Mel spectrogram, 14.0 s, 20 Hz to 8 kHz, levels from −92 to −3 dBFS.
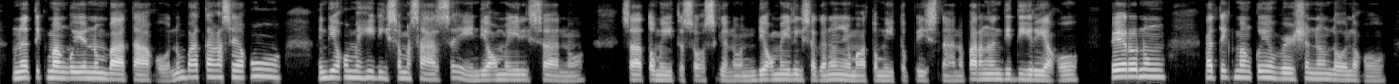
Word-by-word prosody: nung 175 - +3
natikman 185 -1 +3
ko 170 - +1
'yon 170 - +3
nung 155 -2 -1
bata 135 -3 +4
ko, 110 0 -10
nung 155 +9 -6
bata 195 +1 0
kasi 195 0 +4
ako, 205 0 -2 0.4
hindi 180 +3 0
ako 190 +1 -2
mahilig 180 -2 0
sa 175 - +5
masarsa, 140 +1 +3
eh. 155 -8 -3
Hindi 125 +2 -2
ako 130 - +1
mahilig 130 -2 -2
sa 125 -3 +1
ano 110 +3 -12 0.4
sa 130 -1 +4
tomato 125 -2 -2
sauce, 115 0 +3
gano'n. 115 0 -6
Hindi 135 +3 0
ako 130 - -1
mahilig 135 -2 0
sa 130 - +1
gano'n, 135 +3 -2
yung 120 - -4
mga 115 -1 -2
tomato 115 -2 -7
paste 115 -2 0
na 110 - -5
ano, - - -8
parang 145 -1 +1
nandidiri 135 -3 0
ako. 125 +2 -5 0.3
Pero 205 +1 +6
nung 205 -1 -1 0.4
natikman 190 0 +1
ko 185 - -1
yung 175 -3 -2
version 155 +1 +1
ng 150 -1 -3
lola 125 -3 -3
ko, 105 0 -12
140 Hz, 210 wpm, -24 LUFS, 125-180 Hz, 0.4 s, Pero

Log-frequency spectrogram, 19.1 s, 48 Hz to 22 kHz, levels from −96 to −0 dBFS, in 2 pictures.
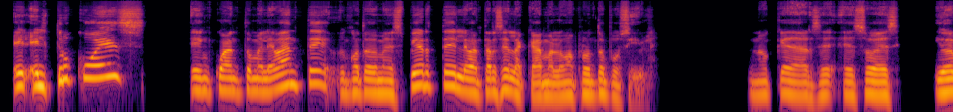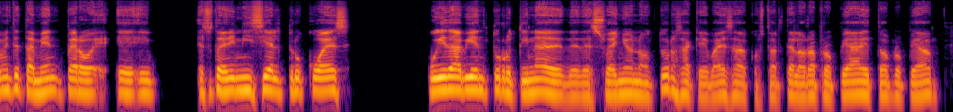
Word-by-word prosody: El 205 +1 +3
el 200 -3 +4
truco 295 +3 +1
es 335 -1 +1 0.4
en 155 -2 -3
cuanto 155 0 -1
me 150 -1 -2
levante 215 +8 -1
en 140 -1 -8
cuanto 145 0 -2
me 140 - -1
despierte, 200 +7 -1
levantarse 145 -1 0
de - - 0
la 125 -7 -2
cama 115 0 -2
lo 115 - -3
más 125 0 -4
pronto 130 0 -3
posible. 110 -4 -9 0.9
No 125 0 -8
quedarse, 125 -3 -5
eso 125 +1 -1
es 125 -3 -2 0.3
y 140 - -1
obviamente 160 +4 +2
también 145 0 +2
pero 140 -2 +3
e - - -8
eh, 135 -2 +1
y 130 -1 -5 0.4
esto 140 -1 -3
también 155 -1 +5
inicia 160 +1 +4
el 145 -3 -1
truco 155 +1 +1
es, 160 -3 +2 0.8
cuida 165 +2 +7
bien 160 -2 +5
tu 160 +2 -1
rutina 140 +2 +2
de 125 -3 +3
de 115 +1 -4
de 115 -2 -3
sueño 130 +4 +2
nocturno, 130 +7 -1
o - - -3
sea, 125 -3 -3
que 110 0 -5
vayas 115 +1 -3
a 120 - -1
acostarte 110 +3 -7
a - - 0
la 115 - 0
hora 120 +1 0
apropiada 125 +4 -1
y 125 - +1
todo 120 0 -4
apropiado 115 +2 -3
140 Hz, 185 wpm, -23 LUFS, 125-160 Hz, 0.9 s, cuida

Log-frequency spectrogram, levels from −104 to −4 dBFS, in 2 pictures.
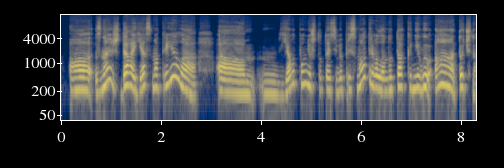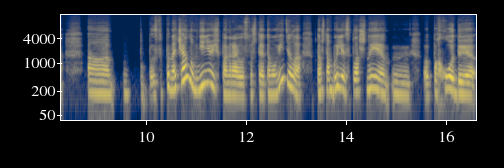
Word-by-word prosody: А, 215 0 +1
знаешь, 270 - -1
да, 275 0 +4
я 220 +4 0
смотрела, 250 - -1 0.4
ам, 180 -4 -1
м, 175 -1 -11
я 165 +6 -2
вот 310 +3 -8
помню, 300 -2 -3
что-то 220 -4 -7
я - - -3
себе 210 0 -8
присматривала, 240 - -1
но 215 +2 -6
так 260 +2 -1
и - - -5
не 240 +1 -2
вы 250 +2 +1
А, 275 -4 0
точно. 250 0 -3 0.5
А, 175 -2 -2 0.2
м, 175 -1 -14 0.2
п 160 - -18
пс 160 +2 -5 0.2
поначалу 280 - +7
мне 240 +7 0
не 325 0 0
очень 250 -5 -1
понравилось 160 -3 +1
то, 170 - -9
что 170 +1 -3
я 160 - 0
там 170 +1 -4
увидела, 255 - +1 0.2
потому 185 - -2
что 200 0 0
там 205 - -2
были 235 0 +3
сплошные, 195 -1 0
м, 165 -2 -9 0.3
э, - - -1
походы, 180 -6 +4
215 Hz, 155 wpm, -23 LUFS, 175-260 Hz, 0.5 s, поначалу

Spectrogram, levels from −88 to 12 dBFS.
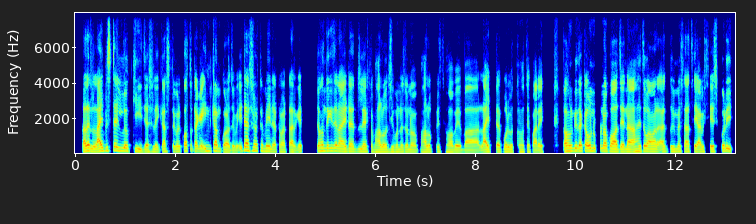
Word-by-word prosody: তাদের 155 +2 +7
লাইফস্টাইলগুলো 180 0 +3
কী? 155 - -3
যে - - -2
আসলে 130 +1 -5
এই 125 - -14
কাজটা 140 +1 -4
করে 140 0 -2
কত 160 - 0
টাকা 150 -1 +3
ইনকাম 160 +1 +1
করা 115 -2 +2
যাবে? 110 0 -3
এটা 200 - +3
আসলে 185 0 -2
একটা 170 -2 -6
মেইন 145 -2 +2
একটা 130 +1 -8
আমার 125 0 -3
টার্গেট। 120 +4 0 0.3
যখন 165 +2 +2
দেখি 160 +1 +1
যে - - +4
না - - +4
এটা 145 0 +1
দিলে 140 0 -3
আসলে 135 - +2
একটা 135 - -9
ভালো 125 +2 +1
জীবনের 125 -2 -5
জন্য 125 0 -2 0.2
ভালো 115 +1 0
কিছু 125 -2 -10
হবে 115 0 0
বা 110 - +1 0.3
লাইফটা 125 +1 +2
পরিবর্তন 125 -1 -3
হতে 120 +1 -7
পারে। 110 +1 +1 0.4
তখন 150 +2 +4
কিন্তু 160 0 +2
একটা - - +3
অনুপ্রেরণা 160 -1 0
পাওয়া 140 -1 +7
যায়। 130 -1 +2
না - - +5
হয়তোবা 145 0 +2
আমার 140 - +1
১ 140 - -2
২ 140 0 -2
মাস 140 - -4
আছে, 140 - -10
আমি 135 +1 -2
শেষ 140 0 +2
করি। 155 -1 +2
140 Hz, 250 wpm, -22 LUFS, 125-155 Hz, 0.4 s, তাদের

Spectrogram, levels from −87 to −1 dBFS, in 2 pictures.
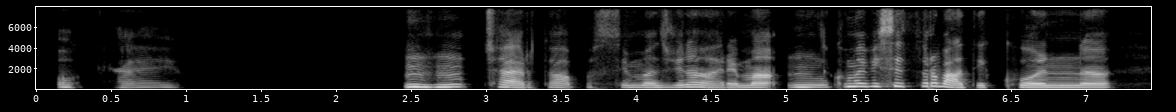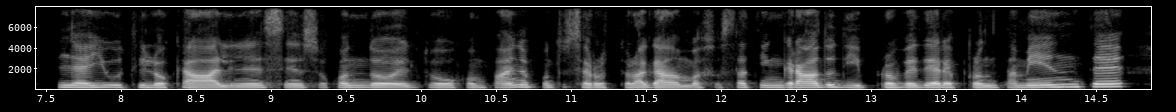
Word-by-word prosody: Okay. 205 0 -12 1.5
Mh-mh, 235 0 +3
certo, 195 -2 -1
ah, 190 -3 -2
posso 205 0 -16
immaginare, 200 -2 -1
ma, 195 +2 +3
mhmm, 210 +1 -2
come 280 +4 +2
vi 290 0 0
siete 300 +1 0
trovati 195 - +2
con 190 -1 +2 0.4
gli 210 -1 -2
aiuti 205 +1 -1
locali, 175 -3 +1
nel 175 +2 -1
senso, 180 0 -6
quando 190 -1 +1
il 180 +2 -2
tuo 185 -1 -2
compagno 190 +3 -2
appunto 215 0 -10
si 220 - -13
è - - +4
rotto 180 +1 -3
la 175 -1 +1
gamba 170 -1 +1
so - - -18
stati 195 0 -6
in 195 0 -3
grado 195 +2 +4
di 190 -3 -4
provvedere 185 0 +2
prontamente 210 +9 +1
195 Hz, 140 wpm, -25 LUFS, 185-210 Hz, 1.5 s, è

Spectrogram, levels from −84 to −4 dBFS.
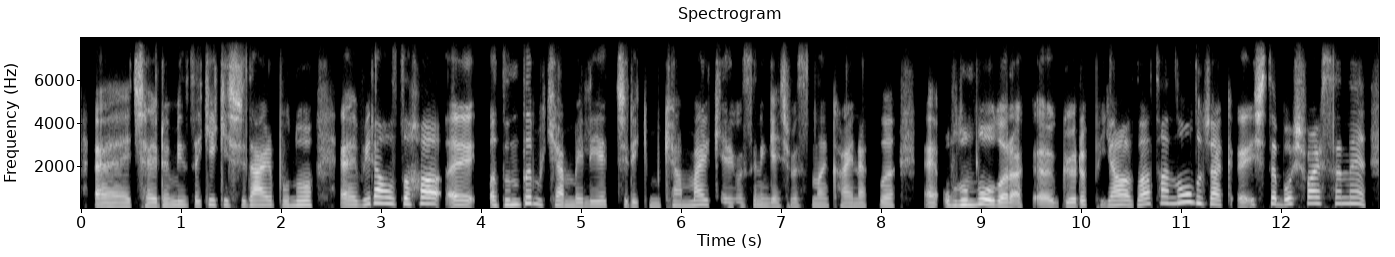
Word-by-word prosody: eee, 165 -2 +3
çevremizdeki 180 +4 -1
kişiler 195 -1 +3
bunu, 200 +3 -1 0.3
eee, 190 +2 +2
biraz 275 +3 +2
daha, 265 +1 +5
eee, 210 0 +4
adında 220 +7 -1
mükemmeliyetçilik, 185 -3 -2
mükemmel 180 +6 -2
kelimesinin 175 0 -7
geçmesinden 165 +2 -4
kaynaklı, 165 +2 -2 0.3
eee, 160 +1 +3
olumlu 210 +5 0
olarak, 190 -8 +4
eee, 135 +1 +1
görüp: 165 +5 0
"Ya 210 +3 +2
zaten 270 +5 0
ne 310 - -3
olacak, 285 -9 +1 0.2
eee, - - +3
işte, 225 +2 +2
boş 255 +4 +1
versene, 280 -2 -1
195 Hz, 125 wpm, -22 LUFS, 175-230 Hz, 0.3 s, daha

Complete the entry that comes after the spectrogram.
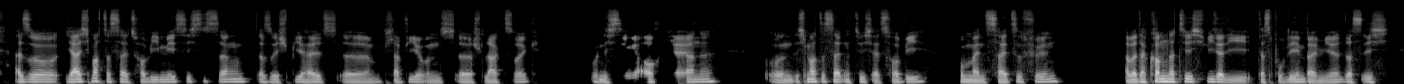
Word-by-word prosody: Also 110 0 +2
ja, 115 -1 +6
ich 120 +3 0
mache 140 -2 +3
das 125 -1 -2
halt 110 -4 0
hobbymäßig 115 +5 -2
sozusagen. 125 -1 -3
Also, 105 -2 -2
ich 100 - -2
spiele 115 -2 -3
halt, 100 +1 -1
äh, 95 -2 -1
Klavier 105 +1 -3
und, 95 0 -6
äh, 100 -1 +1
Schlagzeug 100 +5 -4 0.5
und 100 - -2
ich 100 - -1
singe 105 +1 -5
auch 105 - +2
gerne. 115 +5 0 0.4
Und 100 -1 -1
ich 100 - -4
mache 120 0 +5
das 125 -1 -2
halt 105 -2 +4
natürlich 110 +1 -4
als 85 +3 -4
Hobby, 110 +6 -1 0.3
um 105 - +1
meine 100 -1 +2
Zeit 100 -1 +2
zu 115 - -1
füllen. 125 +3 -2 0.6
Aber 105 0 +6
da 115 - +4
kommt 130 +4 +7
natürlich 125 0 +3
wieder 120 -2 +5
die 100 0 -2
das 105 -2 -2
Problem 105 +1 +1
bei 95 -3 +2
mir, 100 +3 0
dass 95 -4 0
ich 105 -1 -3
110 Hz, 200 wpm, -24 LUFS, 100-120 Hz, 0.6 s, kommt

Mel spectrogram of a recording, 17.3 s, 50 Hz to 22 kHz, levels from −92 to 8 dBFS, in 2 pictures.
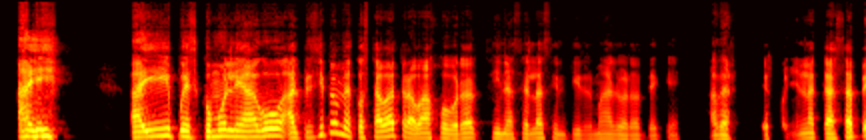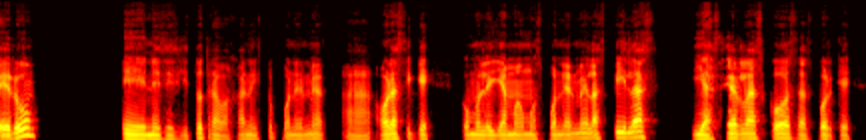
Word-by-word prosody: ahí. 175 0 +6 0.7
Ahí, 175 +7 +5
pues, 165 -5 +2
cómo 170 +2 +3
le 170 -2 +4
hago? 185 +4 +5
Al 145 -1 +2
principio 220 - -4
me 200 -7 -1
costaba 155 +5 +1
trabajo, 135 -1 -1
¿verdad? 135 +3 -2
Sin 130 -2 -7
hacerla 125 +2 -6
sentir 115 -3 -17
mal, 120 0 -12
¿verdad? 110 -1 -12
De 100 0 -17
que 105 0 -25 0.3
a - - -9
ver, - - -5 0.2
estoy - - -17
en 125 +3 -10
la 135 - -2
casa, 125 +4 +1
pero 200 +1 +4 0.8
eh, 110 -3 +2
necesito 100 -2 -5
trabajar, 110 0 -8
necesito 105 -2 -12
ponerme 110 +2 -8
a - - -11 0.2
a 95 -2 -10
ahora 120 +2 +2
sí 120 +1 -14
que, 115 -3 -3 0.2
como 115 0 -5
le 105 -1 -1
llamamos, 110 0 -4
ponerme 115 +4 -4
las 120 - -3
pilas 150 +2 +1 0.3
y 115 0 +1
hacer 120 +5 +1
las 120 -1 +1
cosas, 110 -3 -1
porque 105 -1 -6
120 Hz, 165 wpm, -22 LUFS, 110-150 Hz, 0.8 s, ahí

